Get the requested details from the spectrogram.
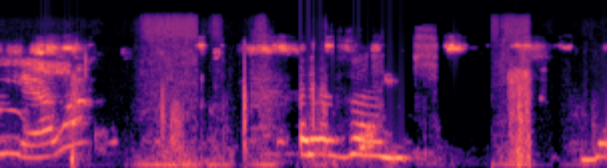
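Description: A young girl speaks with animation over an online call.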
